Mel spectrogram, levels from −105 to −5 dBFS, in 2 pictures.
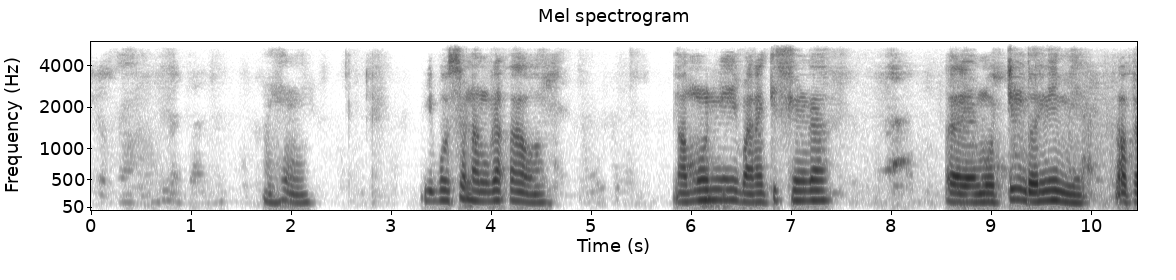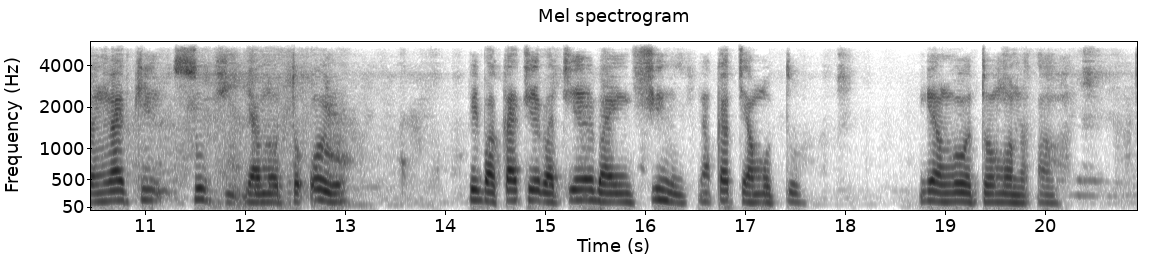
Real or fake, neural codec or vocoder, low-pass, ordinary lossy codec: fake; codec, 44.1 kHz, 2.6 kbps, DAC; 5.4 kHz; Opus, 64 kbps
